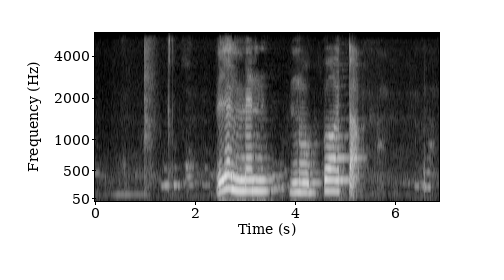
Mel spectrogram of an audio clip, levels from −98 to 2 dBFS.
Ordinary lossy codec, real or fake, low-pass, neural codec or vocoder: Opus, 24 kbps; fake; 5.4 kHz; autoencoder, 48 kHz, 32 numbers a frame, DAC-VAE, trained on Japanese speech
